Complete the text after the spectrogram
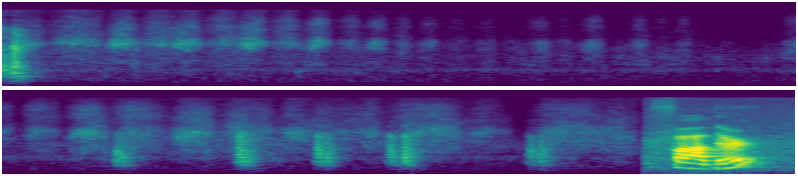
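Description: An eraser rubs across a whiteboard in quick swipes.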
